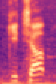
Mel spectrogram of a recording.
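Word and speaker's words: kicap: to try the nasam kchup it's not K it's kchup kchup means soy sauce it's like chicken adobo no it's not ketchup kup not ketchup kchup it's like chicken adobo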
